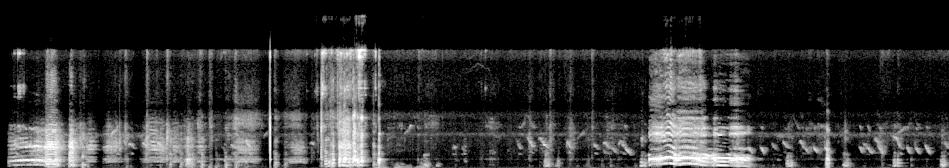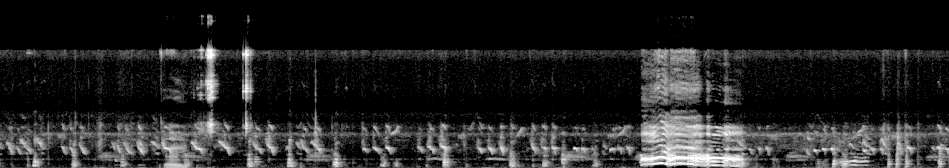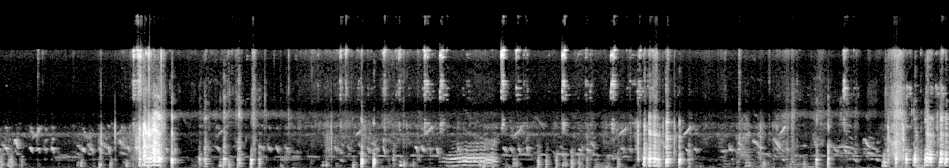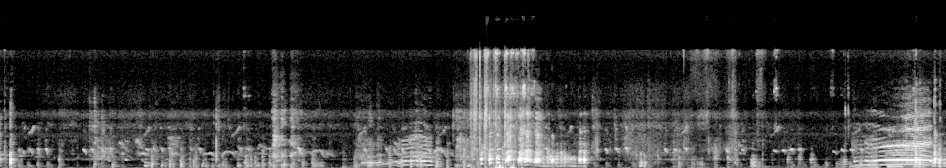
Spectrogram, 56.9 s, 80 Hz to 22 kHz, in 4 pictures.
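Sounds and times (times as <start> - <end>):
chickens clucking: 0.1 - 56.9
rooster crowing: 9.7 - 11.4, 23.8 - 25.5.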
